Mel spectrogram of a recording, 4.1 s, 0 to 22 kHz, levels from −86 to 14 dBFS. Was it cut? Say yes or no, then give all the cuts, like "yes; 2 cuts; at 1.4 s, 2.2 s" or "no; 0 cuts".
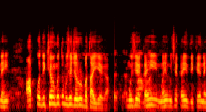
yes; 1 cut; at 2.4 s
